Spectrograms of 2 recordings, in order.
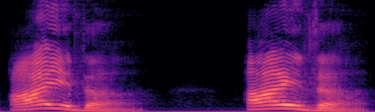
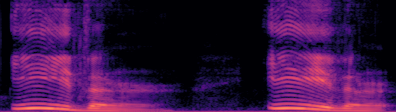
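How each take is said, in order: First: Either said EYE-thuh, no final r; British EYE-thuh, clearly demonstrated; British pronunciation. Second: Either said EE-ther with a final r; American EE-ther, clearly demonstrated; American pronunciation. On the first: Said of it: "영국식 발음으로는". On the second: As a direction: say either with a long ee, American style. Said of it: "미국식 발음으로는요". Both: Shown as a demonstration.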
